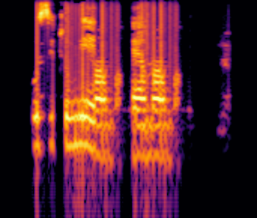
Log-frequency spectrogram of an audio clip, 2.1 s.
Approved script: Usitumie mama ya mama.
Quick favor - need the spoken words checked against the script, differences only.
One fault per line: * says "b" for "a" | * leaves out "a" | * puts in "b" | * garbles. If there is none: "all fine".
all fine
